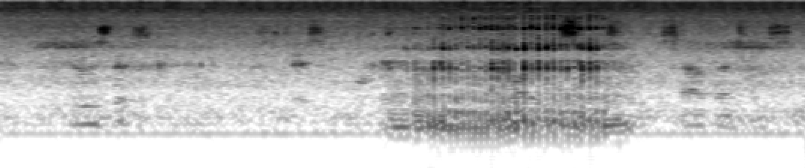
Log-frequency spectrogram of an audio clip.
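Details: Sleeping bulldog snoring: a loud burst of rapid, rattling low snorts lasting over a second, between quieter breathing, with a person's voice nearby.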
